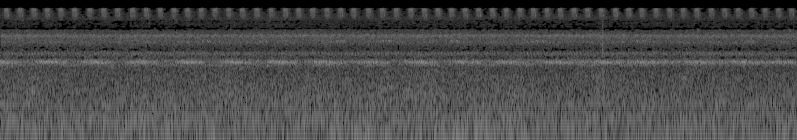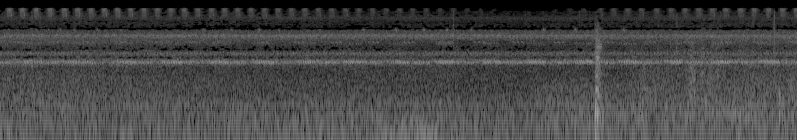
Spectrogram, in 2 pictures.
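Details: Crickets heard in the evening from an outdoor deck, a steady chirping band pulsing continuously over a low rumbling background hum, with one sharp click near the end.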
